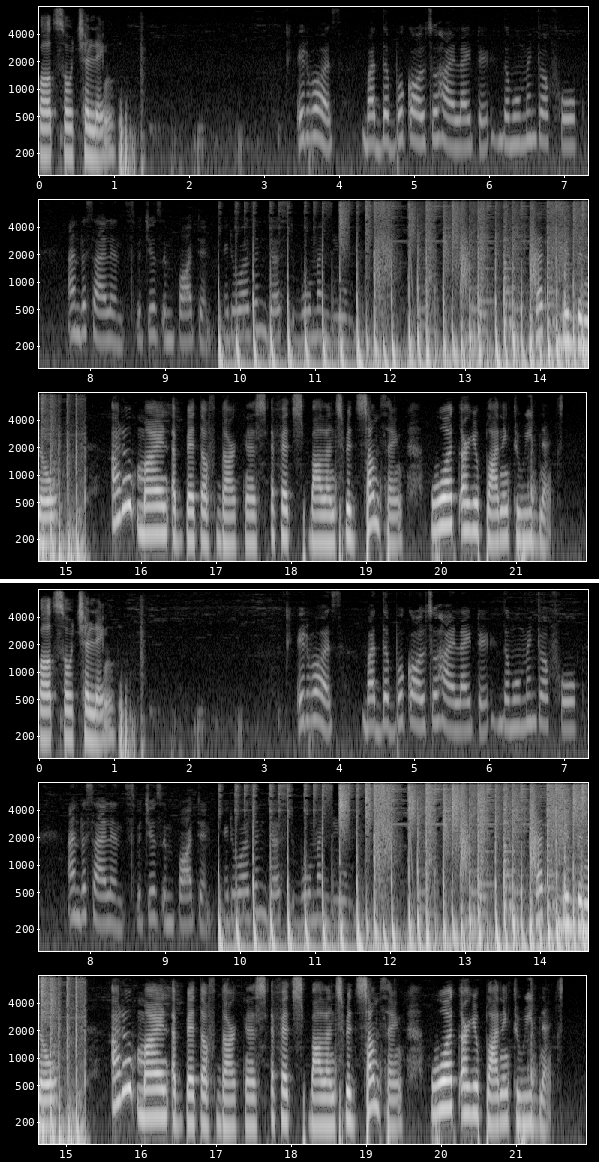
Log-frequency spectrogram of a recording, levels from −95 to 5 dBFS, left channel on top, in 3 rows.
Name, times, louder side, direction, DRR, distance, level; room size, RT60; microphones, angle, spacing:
voice 1, 0.0-1.2 13.8-14.9 15.6-21.6, right 2 dB, 25° right, 0.6 m, -20 dB
voice 2, 1.2-1.6 2.1-2.2 3.4-3.9 4.3-7.2 7.7-11.6, right 1 dB, 45° right, 5.6 m, -36 dB
sound 1, 9.7-15.3, right 3 dB, 75° right, 0.8 m, -18 dB
head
